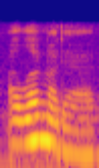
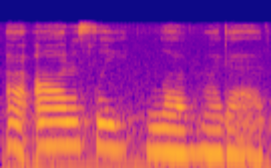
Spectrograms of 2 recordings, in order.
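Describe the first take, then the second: First: Said in the usual way. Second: Telling viewers she truly loves her dad, dwelling on "honestly"; stress on honestly. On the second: Shown as a demonstration. To her viewers, insisting sincerely, with "honestly" stretched and softer.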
